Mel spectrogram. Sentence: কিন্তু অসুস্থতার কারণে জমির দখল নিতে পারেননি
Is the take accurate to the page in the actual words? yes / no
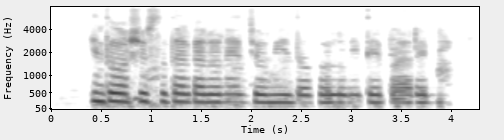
yes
